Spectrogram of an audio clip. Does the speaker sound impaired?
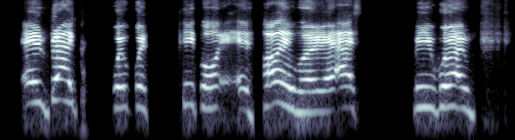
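Yes: cerebral palsy; wheelchair user, not healed; speech impediment, talks really slow, mind thinks faster than can talk.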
